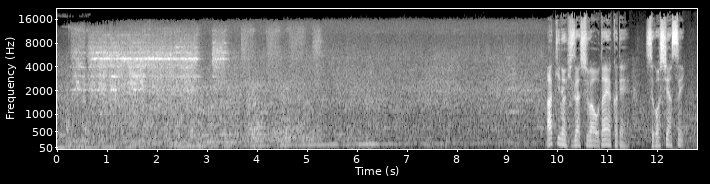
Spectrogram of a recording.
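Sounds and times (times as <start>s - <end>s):
trams rolling past on rails: 0.0s - 12.8s
metallic tram wheel squeal on rails: 0.2s - 3.4s
speech: 9.8s - 12.7s.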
